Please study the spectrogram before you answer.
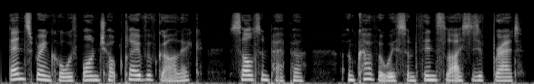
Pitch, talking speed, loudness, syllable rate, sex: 195 Hz, 215 wpm, -20 LUFS, 6.0 syllables/s, female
